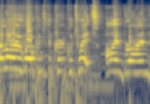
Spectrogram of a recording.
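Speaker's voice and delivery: very high, excited voice. Opening the Critical Twits and introducing himself, in a high-pitched, excited voice. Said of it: "that thing with my voice where it goes really high pitched and kind of excited".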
